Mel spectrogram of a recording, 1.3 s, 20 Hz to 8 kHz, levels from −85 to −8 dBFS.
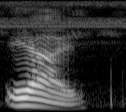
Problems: constant background noise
